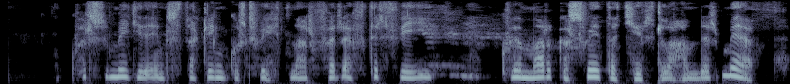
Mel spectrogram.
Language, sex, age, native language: Icelandic, female, 50-59, Icelandic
